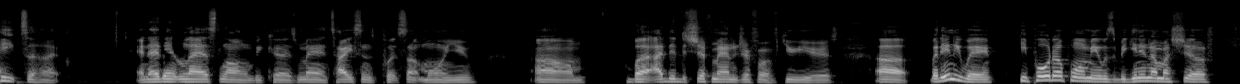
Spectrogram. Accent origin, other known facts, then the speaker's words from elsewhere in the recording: Eastern Shore of Virginia, United States; I'm from the Eastern Shore of Virginia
